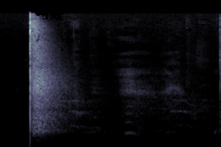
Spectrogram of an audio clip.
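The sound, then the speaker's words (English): A single loud, sharp balloon pop with a quick fading tail, followed by a few seconds of quieter voices murmuring and reacting. “So I'm just going to pop him too.”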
